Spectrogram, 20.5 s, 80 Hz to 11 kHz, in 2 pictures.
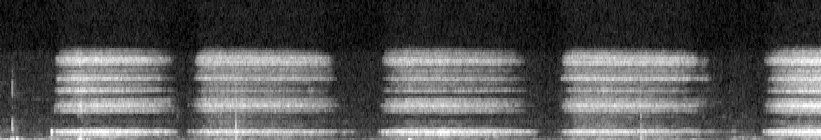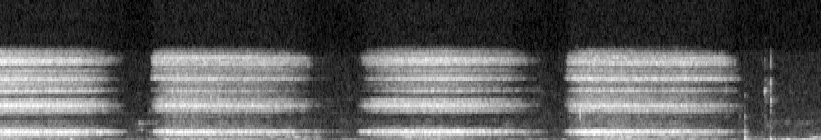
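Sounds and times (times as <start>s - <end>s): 
breathing: 0.6s - 20.5s.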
